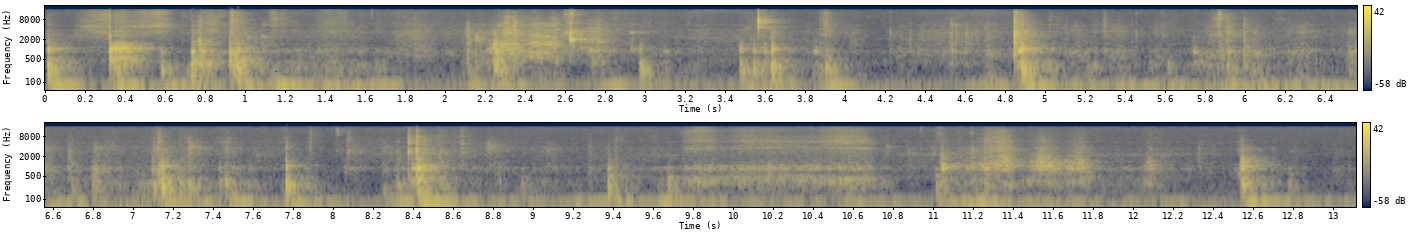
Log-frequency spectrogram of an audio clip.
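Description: Handling noise: irregular knocks, taps and rubbing as a phone is fitted onto and adjusted on a stand, with low rumbling bumps.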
